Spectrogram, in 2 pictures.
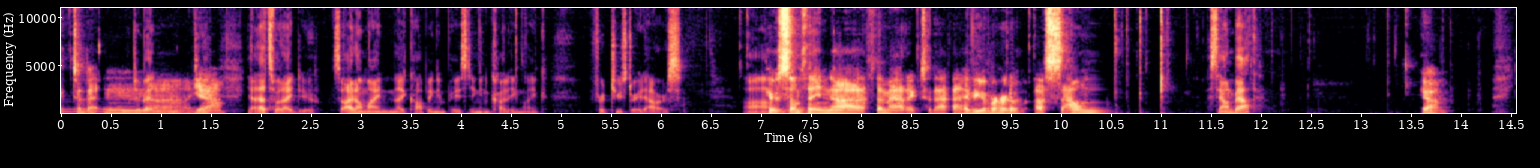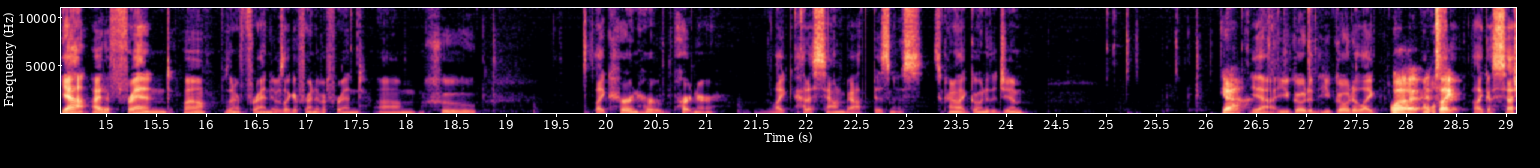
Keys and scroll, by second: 4.5 super+s, 9.4-11.2 typing, 13.2 super+1, 19.7 space, 20.5 m, 25.2 space, 26.0 space, 27.0 BackSpace.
